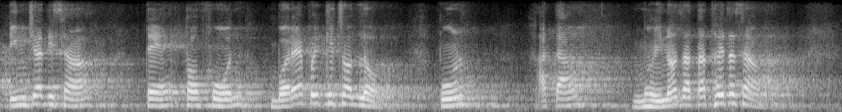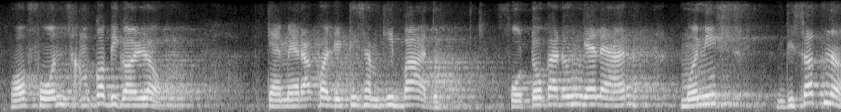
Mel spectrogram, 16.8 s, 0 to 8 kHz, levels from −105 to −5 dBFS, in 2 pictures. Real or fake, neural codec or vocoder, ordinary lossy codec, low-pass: real; none; Opus, 16 kbps; 7.2 kHz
